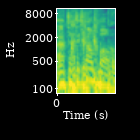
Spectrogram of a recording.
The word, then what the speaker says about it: Antetokounmpo: The emergence of Giannis Antetokounmpo. – I can say it twice. – Antetokounmpo, Antetokounmpo.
